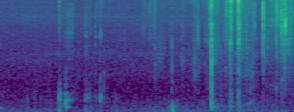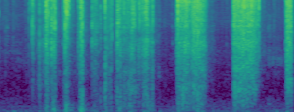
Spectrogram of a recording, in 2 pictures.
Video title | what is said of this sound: Find Out Friday: Chill Factor Ice Cream Maker | oh you can hear that sugar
